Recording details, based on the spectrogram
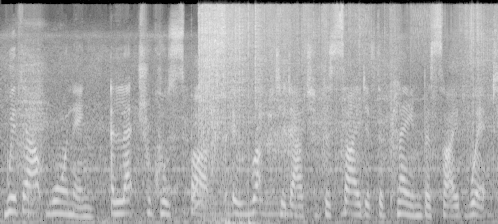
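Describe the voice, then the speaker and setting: Female narrator, medium pitch, dramatic scripted delivery, loud music bed, engine rumble. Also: poor audio.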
